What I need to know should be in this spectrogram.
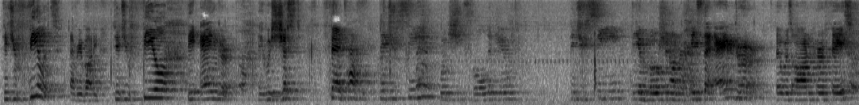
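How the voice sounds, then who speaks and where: A man playing a theatrical play director who heaps slow, dramatic praise on his cast. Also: high-pitched, steady tone, sharp tone, slight background noise. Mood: effusive. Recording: very echoey room, mic far off.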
